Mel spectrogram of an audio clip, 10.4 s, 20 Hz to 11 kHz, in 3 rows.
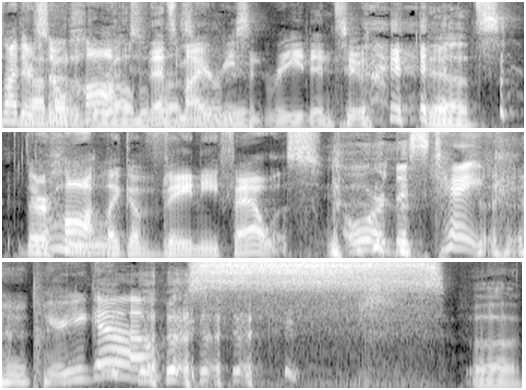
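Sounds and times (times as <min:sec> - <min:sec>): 
laughter: 0:00.0 - 0:04.2, 0:05.7 - 0:09.4
speech: 0:00.0 - 0:09.2, 0:10.1 - 0:10.4
person imitating a sizzling hiss with their mouth: 0:08.2 - 0:10.0.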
